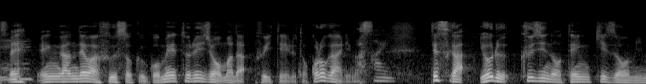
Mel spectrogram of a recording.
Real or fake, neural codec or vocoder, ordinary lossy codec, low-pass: real; none; none; none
